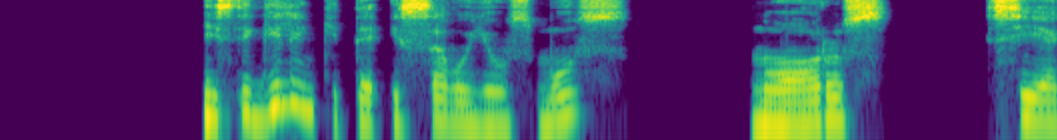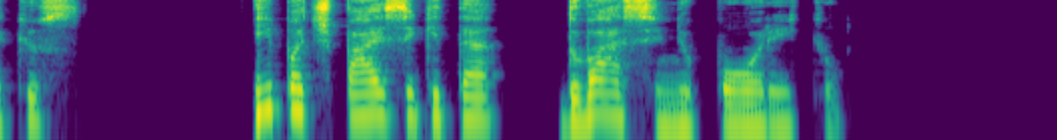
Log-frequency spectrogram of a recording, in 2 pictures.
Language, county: Lithuanian, Alytus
